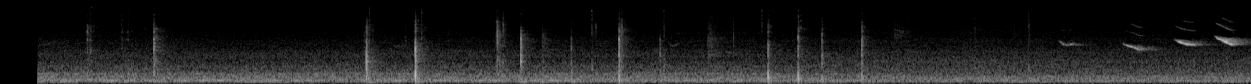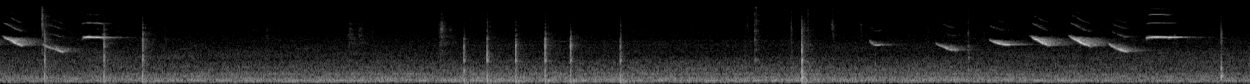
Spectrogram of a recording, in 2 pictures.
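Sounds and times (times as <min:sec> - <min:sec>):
steady low hum: 0:00.4 - 0:25.0
bird chirping: 0:10.6 - 0:13.9, 0:21.2 - 0:24.6.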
